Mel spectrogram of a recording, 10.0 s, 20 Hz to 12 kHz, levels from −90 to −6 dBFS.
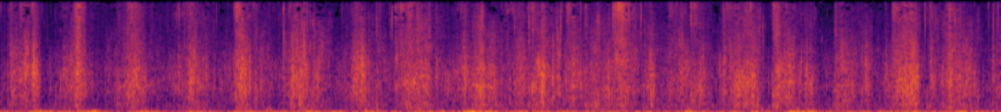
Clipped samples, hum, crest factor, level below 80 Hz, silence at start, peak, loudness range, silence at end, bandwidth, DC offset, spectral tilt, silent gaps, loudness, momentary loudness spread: under 0.1%; none; 22 dB; -44 dBFS; 0 s; -10 dBFS; 1 LU; 0 s; 11.5 kHz; 0.1%; -1.5 dB/octave; none; -35 LUFS; 6 LU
